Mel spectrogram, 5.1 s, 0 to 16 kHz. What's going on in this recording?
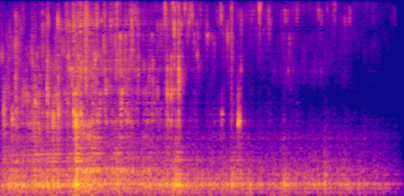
Kitchen Drain
The sound of water running through a Kitchen sink drain.
Recorded with Sony HDR PJ260V then edited with Audacity
draining, dripping, water, running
